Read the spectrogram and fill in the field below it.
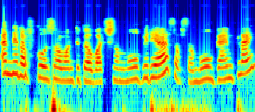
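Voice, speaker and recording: In a South African accent, a woman speaks with a high pitch, ordinary pitch variation and a bright, sharp tone, recorded with a dry, close sound and no echo. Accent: Afrikaans-accented English. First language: Afrikaans. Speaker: art youtuber. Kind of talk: tutorial voice-over. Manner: halting.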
